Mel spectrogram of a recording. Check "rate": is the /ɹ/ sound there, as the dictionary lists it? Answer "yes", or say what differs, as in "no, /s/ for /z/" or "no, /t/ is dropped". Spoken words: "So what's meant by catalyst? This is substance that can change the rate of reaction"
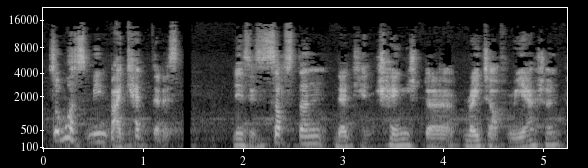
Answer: yes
